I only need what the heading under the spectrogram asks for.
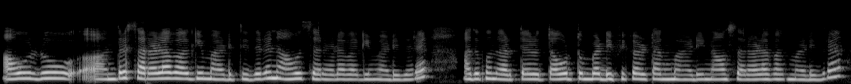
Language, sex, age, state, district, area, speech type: Kannada, female, 18-30, Karnataka, Chitradurga, rural, spontaneous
